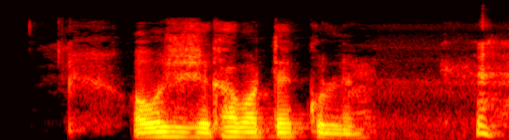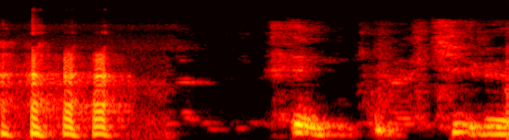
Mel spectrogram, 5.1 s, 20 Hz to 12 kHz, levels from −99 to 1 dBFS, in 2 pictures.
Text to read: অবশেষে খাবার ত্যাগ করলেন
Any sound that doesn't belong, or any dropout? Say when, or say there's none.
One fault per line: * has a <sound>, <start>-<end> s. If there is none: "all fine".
* has a laugh, 2.2-3.2 s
